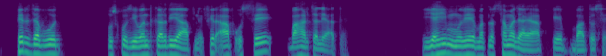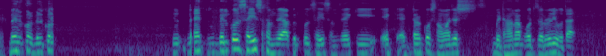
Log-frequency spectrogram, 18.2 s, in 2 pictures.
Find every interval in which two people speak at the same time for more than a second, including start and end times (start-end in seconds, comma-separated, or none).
none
